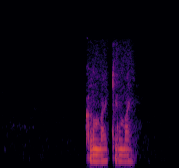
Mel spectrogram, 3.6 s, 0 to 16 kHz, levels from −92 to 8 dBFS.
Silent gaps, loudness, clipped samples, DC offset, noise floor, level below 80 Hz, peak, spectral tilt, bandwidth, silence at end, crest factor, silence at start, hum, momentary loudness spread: none; -41 LUFS; under 0.1%; under 0.1%; -87 dBFS; -70 dBFS; -24 dBFS; -6 dB/octave; 7.6 kHz; 0.9 s; 22 dB; 1.7 s; none; 11 LU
